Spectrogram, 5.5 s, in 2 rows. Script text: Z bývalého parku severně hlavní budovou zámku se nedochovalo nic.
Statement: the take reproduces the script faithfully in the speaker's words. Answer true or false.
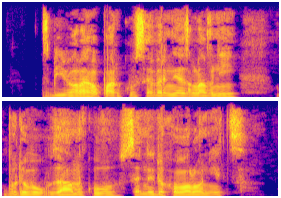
true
